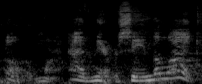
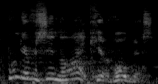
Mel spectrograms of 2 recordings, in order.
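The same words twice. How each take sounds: First: Loud, astonished princess; amazed princess. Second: High, loud "I've never seen the like"; brisk exclamation. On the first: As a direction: marvel at "I've never seen the like". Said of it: "she's going". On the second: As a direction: toss it out high and busy. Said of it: "she goes". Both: Acted.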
